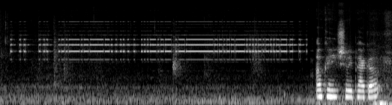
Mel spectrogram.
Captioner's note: REM pod beeps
